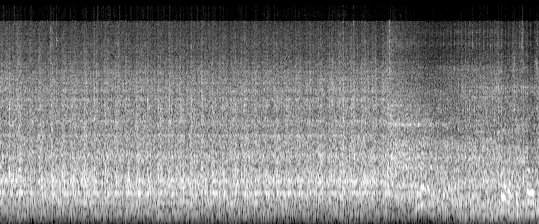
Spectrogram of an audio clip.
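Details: Running engine, oil rarely changed, heavy blow-by; owners reported strong knock in the engine or near the head: light, fairly quick ticking clatter about a couple per second at idle, from camshaft axial end play; pressing the cam with a hammer handle stops it.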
